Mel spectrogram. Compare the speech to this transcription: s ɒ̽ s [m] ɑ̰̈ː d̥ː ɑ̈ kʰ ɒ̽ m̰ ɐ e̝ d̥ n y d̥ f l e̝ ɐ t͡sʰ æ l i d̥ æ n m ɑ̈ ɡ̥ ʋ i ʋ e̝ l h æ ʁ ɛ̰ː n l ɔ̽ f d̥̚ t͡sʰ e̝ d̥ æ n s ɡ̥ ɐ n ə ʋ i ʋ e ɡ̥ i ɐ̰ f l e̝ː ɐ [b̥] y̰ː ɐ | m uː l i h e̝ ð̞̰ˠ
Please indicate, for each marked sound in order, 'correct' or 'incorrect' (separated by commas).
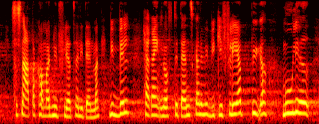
incorrect, correct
